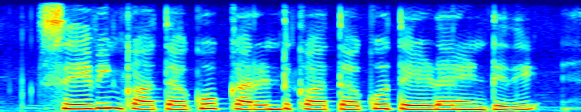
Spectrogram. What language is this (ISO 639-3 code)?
tel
